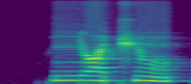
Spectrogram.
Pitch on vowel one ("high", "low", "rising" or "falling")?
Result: low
